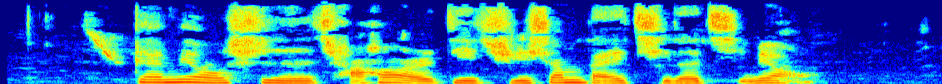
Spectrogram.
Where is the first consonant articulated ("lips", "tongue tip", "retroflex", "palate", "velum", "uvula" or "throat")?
velum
